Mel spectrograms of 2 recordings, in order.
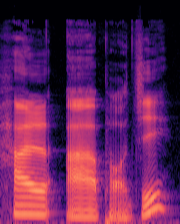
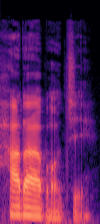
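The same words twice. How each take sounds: First: 할아버지 said with a separate ha, syllables not linked; unlinked syllables. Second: 할아버지 said smoothly as ha-ra-beo-ji, l flowing into a; linked syllables. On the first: Teacher showing the wrong way, 할아버지 with unlinked syllables. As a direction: say 할아버지 as hal-abeoji, the l held apart. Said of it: "So it's not". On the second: Teacher showing the right way, 할아버지 with linked syllables. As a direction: link the first two syllables of 할아버지 into one smooth run. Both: Shown as a demonstration.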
